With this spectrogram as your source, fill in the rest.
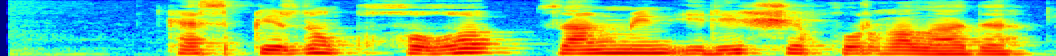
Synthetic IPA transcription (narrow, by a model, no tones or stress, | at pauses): kʲʰæsɪ̥p̚kʲe̞ɾd̪ɪŋqʰʊ̥qʊʁəzɑɴme̞nje̞ɾe̞kʃe̞qʰo̞ɾʁɑlˠɑd̪ə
